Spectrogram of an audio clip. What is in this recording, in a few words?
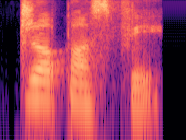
"troposphere", Indian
